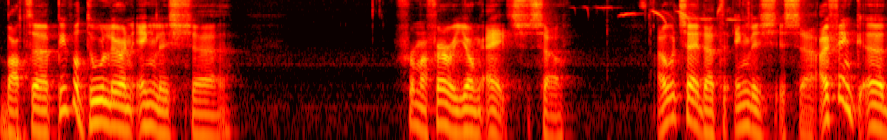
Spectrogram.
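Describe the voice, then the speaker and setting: A man with a Dutch accent speaks at a fairly slow pace with ordinary pitch variation. His speech has long, frequent pauses. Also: medium pitch for a man. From Netherlands. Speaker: esports caster. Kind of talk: live commentary.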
